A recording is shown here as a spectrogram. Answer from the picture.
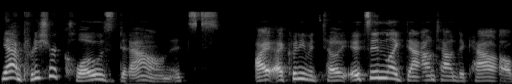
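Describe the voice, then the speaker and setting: In a New Jersey accent, a woman speaks at a moderate pace with medium pitch, an animated tone and very wide pitch swings over a quiet background. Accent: New Jersey-tinged. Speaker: indie musician. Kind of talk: casual chat.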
